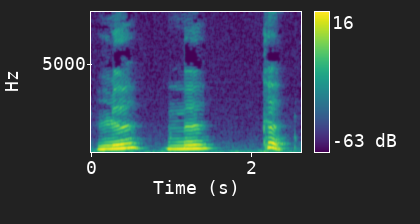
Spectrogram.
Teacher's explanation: Cette voyelle est particulière parce qu'elle est centrale. Elle n'est ni ouverte, ni fermée, ni antérieure, ni postérieure. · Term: schwa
